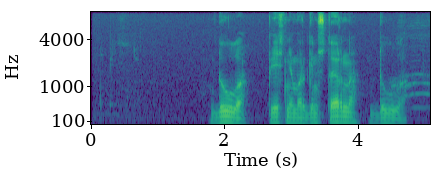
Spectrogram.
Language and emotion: Russian, neutral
